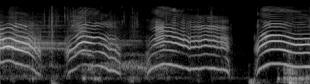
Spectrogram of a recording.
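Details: Sick, dehydrated male red tabby and white kitten, rescued at one day old and refusing milk, meowing in loud, high, harmonic-rich cries that arch up then fall, four calls in quick succession with short breaks between them.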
